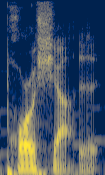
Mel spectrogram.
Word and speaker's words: Porsche: 除了 Mercedes 之外呢，还有另外一个常常有争论的念法的，叫做 Porsche。因为它是德国车嘛，所以如果要以德文念法呢，当然是要念 Porsche。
